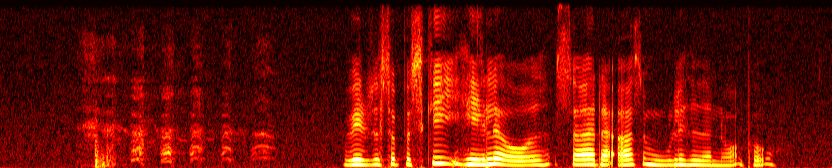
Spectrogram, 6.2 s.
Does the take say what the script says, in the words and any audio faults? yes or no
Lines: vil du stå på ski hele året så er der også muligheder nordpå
no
